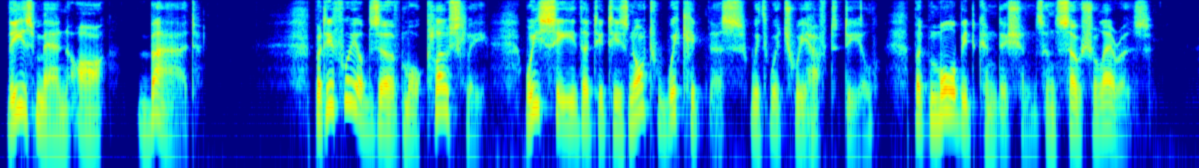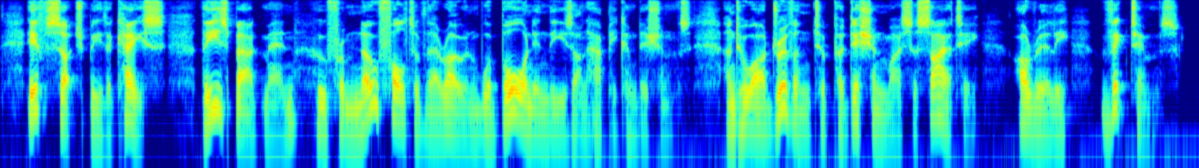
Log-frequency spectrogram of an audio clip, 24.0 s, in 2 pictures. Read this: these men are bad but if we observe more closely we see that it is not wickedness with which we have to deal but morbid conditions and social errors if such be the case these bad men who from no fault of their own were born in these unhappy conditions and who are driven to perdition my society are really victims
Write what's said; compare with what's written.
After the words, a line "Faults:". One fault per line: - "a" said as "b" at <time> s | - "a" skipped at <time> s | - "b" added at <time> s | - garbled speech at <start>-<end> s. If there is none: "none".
these men are bad but if we observe more closely we see that it is not wickedness with which we have to deal but morbid conditions and social errors if such be the case these bad men who from no fault of their own were born in these unhappy conditions and who are driven to perdition my society are really victims
Faults:
none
